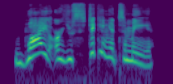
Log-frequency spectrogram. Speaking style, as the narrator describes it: yelled at her

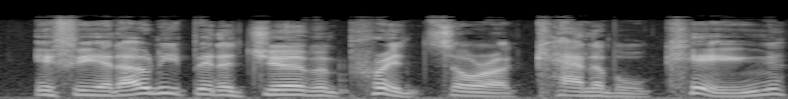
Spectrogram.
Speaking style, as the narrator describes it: said Crowl bitterly

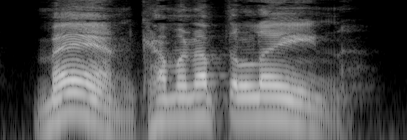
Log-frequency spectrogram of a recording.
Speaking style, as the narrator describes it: the watcher at the window shouted

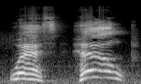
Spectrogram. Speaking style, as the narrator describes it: cried the Pink Ranger

